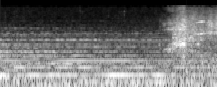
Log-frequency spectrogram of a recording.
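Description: Tense background score of sustained held tones, with a rushing noise swelling in near the end.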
